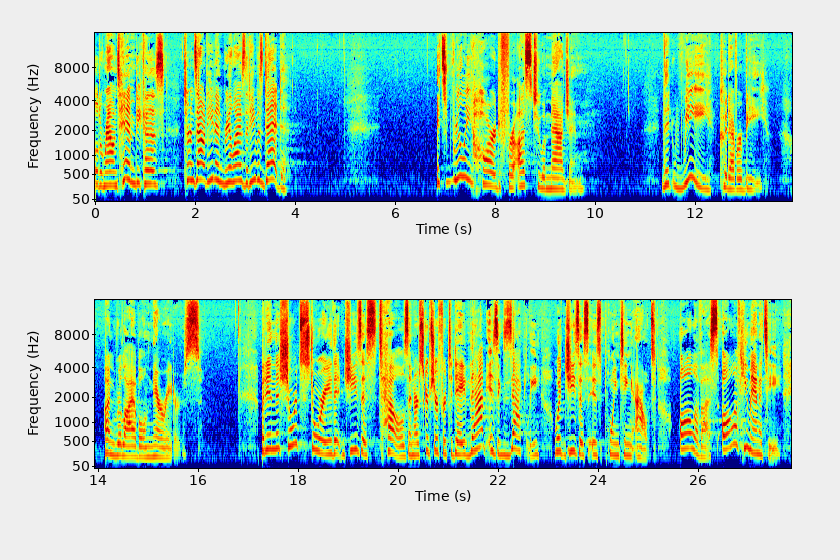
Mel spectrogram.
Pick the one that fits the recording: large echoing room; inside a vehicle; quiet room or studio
large echoing room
